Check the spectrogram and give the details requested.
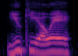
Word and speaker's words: Ukiyo-e: Okay, last thing here is and I'm going to pronounce this wrong, Ukiyo-e, I believe is how it's pronounced, art style of basic lands.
